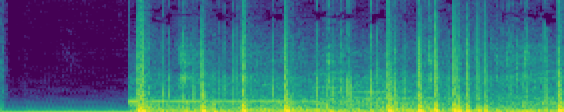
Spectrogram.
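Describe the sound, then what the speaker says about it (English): Fireworks over an Independence Day celebration and flag-raising at a park, a dense run of popping and crackling bursts that starts abruptly after a short quiet moment and keeps going loudly. "It was a kaleidoscope of colors as fireworks littered the skies"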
